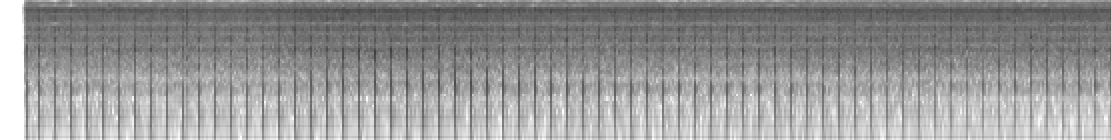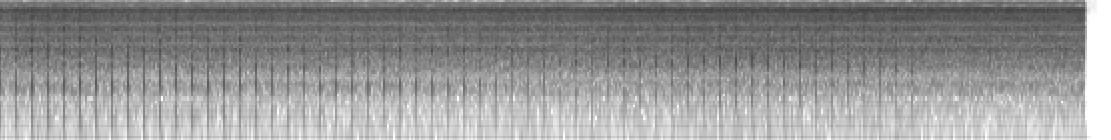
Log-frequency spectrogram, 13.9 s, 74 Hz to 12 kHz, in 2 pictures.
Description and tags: sw sounds 1
Tapping pulse sound- possibly a radar- found on a shortwave radio band. Recorded from an old Sony FM/MW/LW/SW radio reciever into a 4th-gen iPod touch around Feb 2015.
interference, noise, pulse, radar, radio, russian-woodpecker, shortwave, static, tap, tapping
